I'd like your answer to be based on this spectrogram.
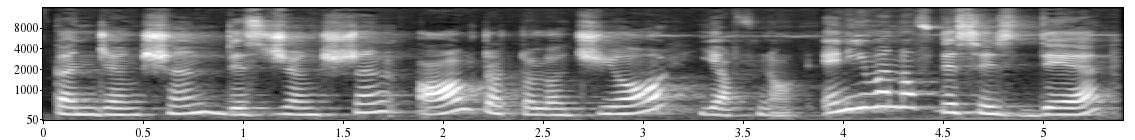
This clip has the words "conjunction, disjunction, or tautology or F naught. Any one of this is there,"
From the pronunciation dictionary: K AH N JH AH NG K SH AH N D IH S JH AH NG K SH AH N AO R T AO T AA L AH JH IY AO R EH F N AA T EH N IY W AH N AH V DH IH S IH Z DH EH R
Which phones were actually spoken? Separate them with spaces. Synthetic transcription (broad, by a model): K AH N JH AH NG K SH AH N D IH S JH AH NG K SH AH N AO R T AO T AA L AH JH IY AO R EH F N AA T EH N IY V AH N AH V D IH S IH Z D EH R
